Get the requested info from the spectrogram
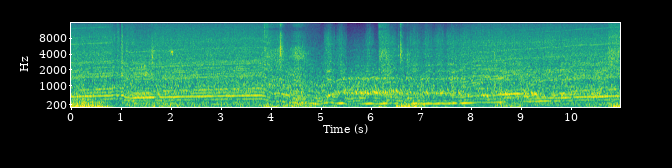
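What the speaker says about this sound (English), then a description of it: "That's what, a Corvette and a Ferrari" Race cars, a Corvette and a Ferrari, roar past at Daytona during a WeatherTech race, engine notes rising and falling with shifting pitch as they go by, steady loud track noise throughout with brief tire squeal.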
